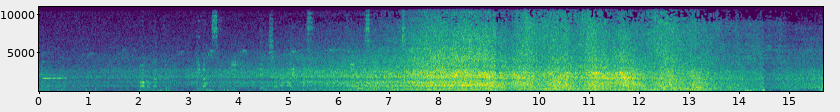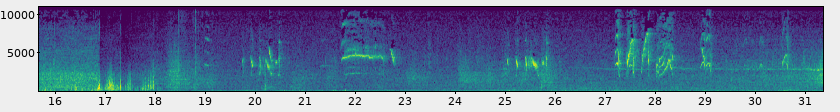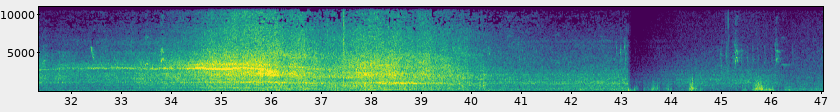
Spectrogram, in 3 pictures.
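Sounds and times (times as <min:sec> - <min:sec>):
electric train running past: 0:00.0 - 0:47.0
small birds chirping: 0:19.0 - 0:20.7, 0:21.3 - 0:22.9, 0:27.2 - 0:31.6, 0:45.0 - 0:46.5.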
